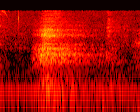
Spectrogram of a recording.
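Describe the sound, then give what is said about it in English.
A deep breath drawn in by people, heard as a soft, breathy hiss that swells over about a second and then slowly fades, with no talk. “just real quick, take a deep breath, would you?”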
